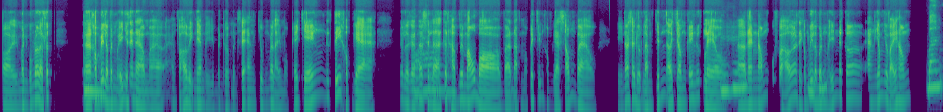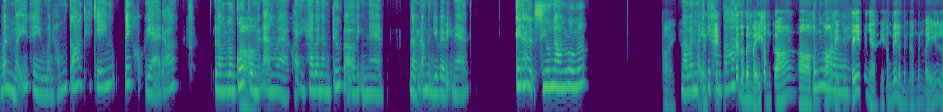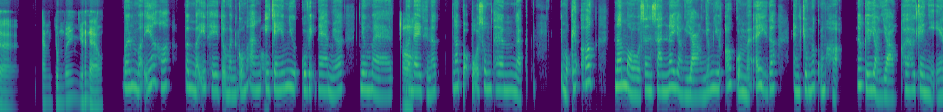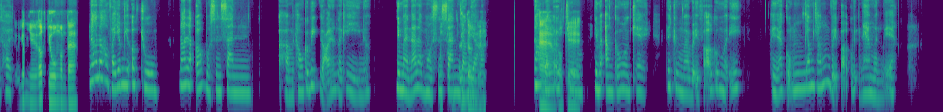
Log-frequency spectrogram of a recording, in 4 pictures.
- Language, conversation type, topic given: Vietnamese, unstructured, Món ăn nào bạn từng thử nhưng không thể nuốt được?
- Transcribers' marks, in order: other background noise; tapping; chuckle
